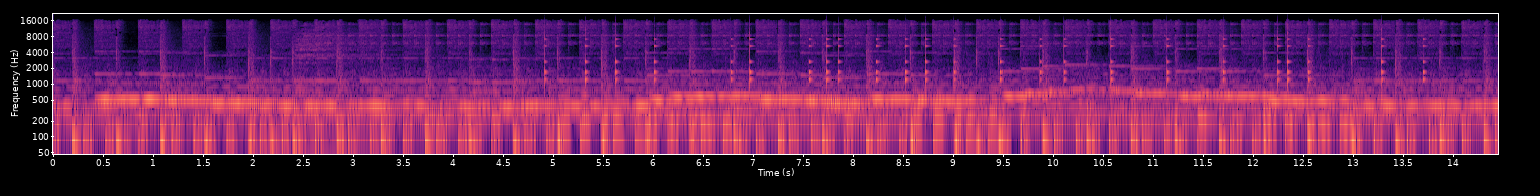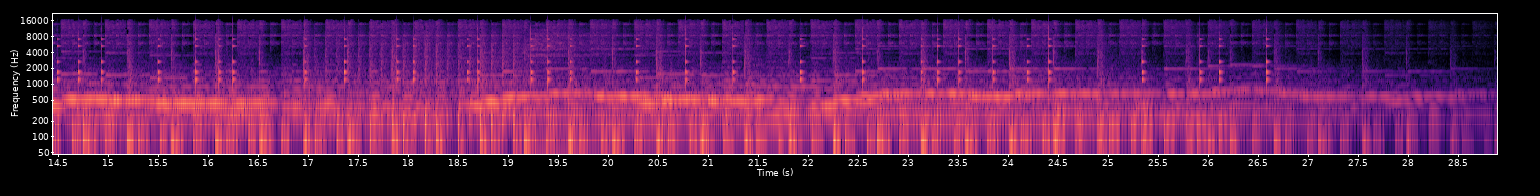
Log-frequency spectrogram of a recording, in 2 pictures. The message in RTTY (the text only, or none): none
